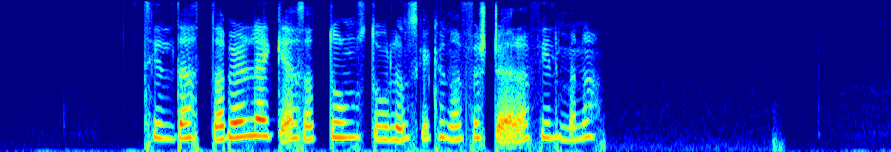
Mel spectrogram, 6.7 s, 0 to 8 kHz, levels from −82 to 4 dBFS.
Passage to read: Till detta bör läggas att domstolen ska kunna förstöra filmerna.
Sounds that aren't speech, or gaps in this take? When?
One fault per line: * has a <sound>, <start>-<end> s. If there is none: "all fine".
all fine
